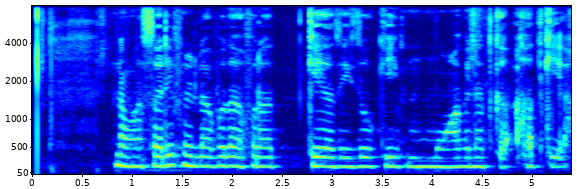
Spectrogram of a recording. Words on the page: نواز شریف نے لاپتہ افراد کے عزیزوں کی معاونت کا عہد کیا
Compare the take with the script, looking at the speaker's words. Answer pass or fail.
pass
